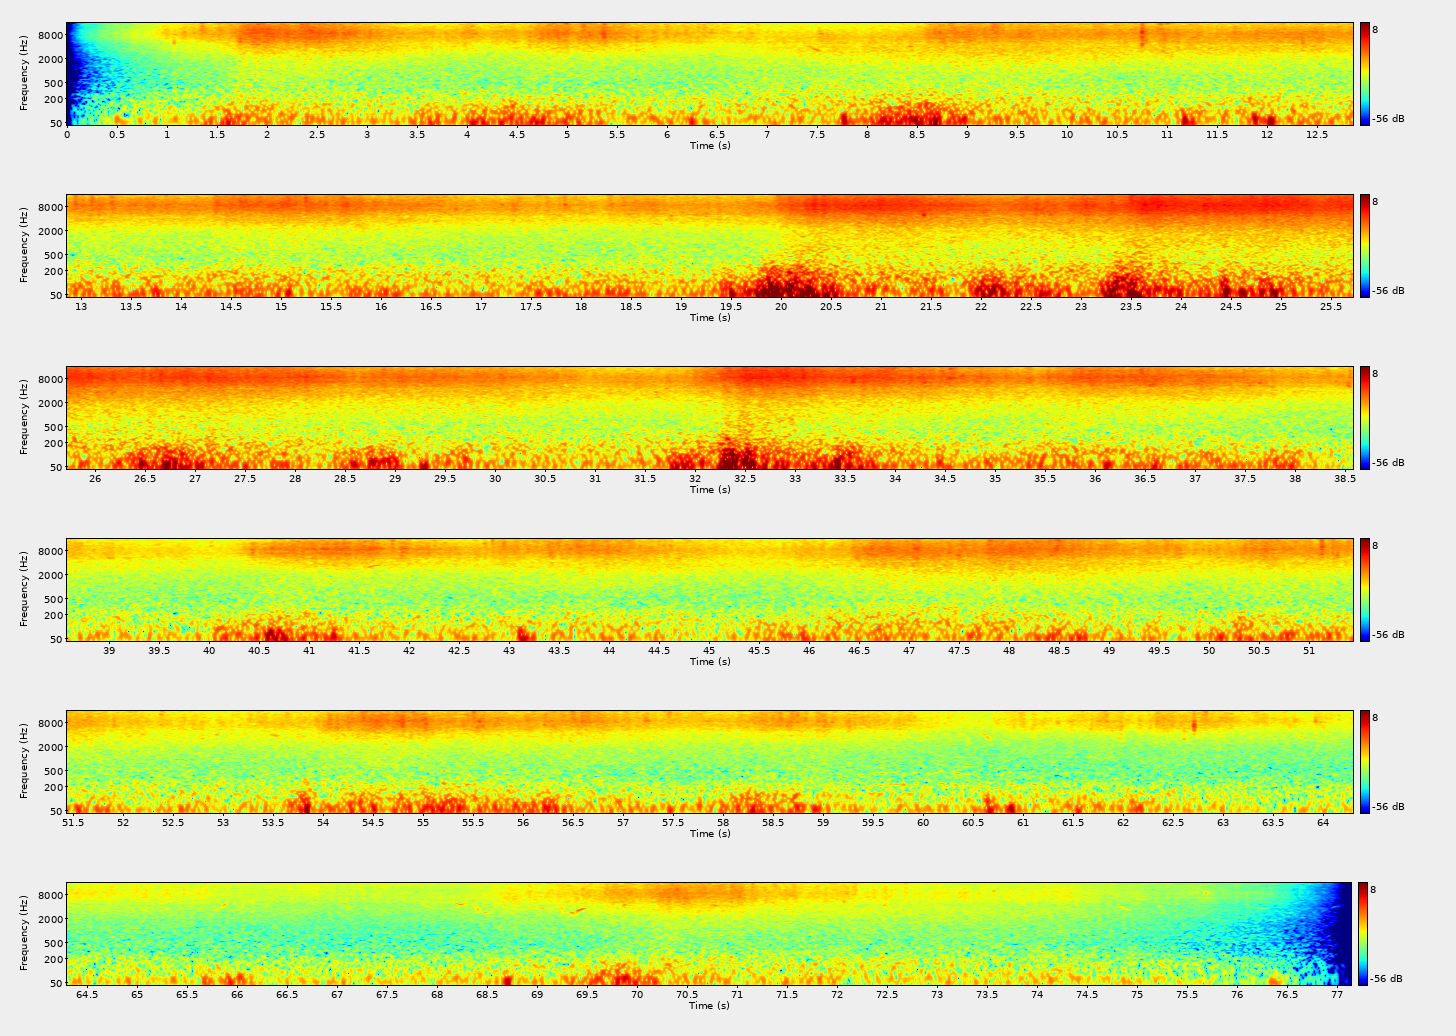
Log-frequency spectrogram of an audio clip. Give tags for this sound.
ambience; field; agriculture; exterior; nature; atmosohere; ambient; wind; atmos; farmimg; rural; field-recording

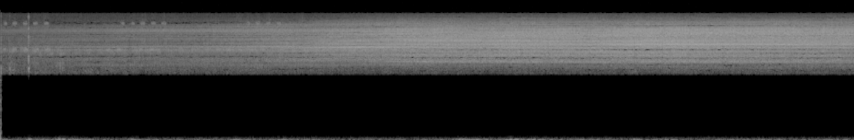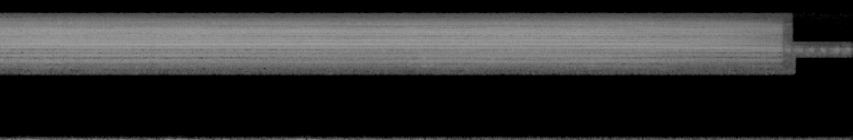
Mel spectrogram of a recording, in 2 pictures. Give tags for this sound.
ambient; bugs; buzz; china; field-recording; insects

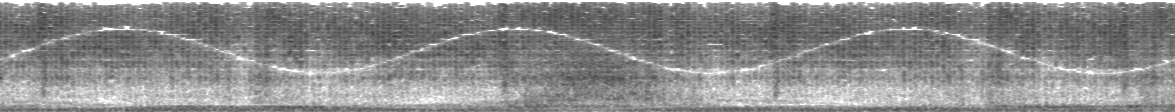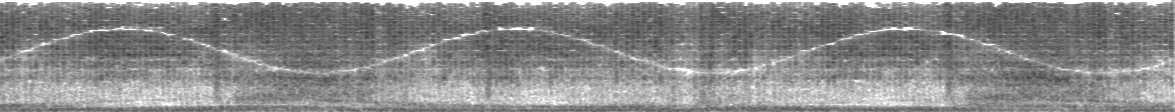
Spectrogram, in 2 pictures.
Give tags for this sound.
ambience; dark; drone; engine; horror; loop; low; mechanism; pulse; rumble; stutter; sustain

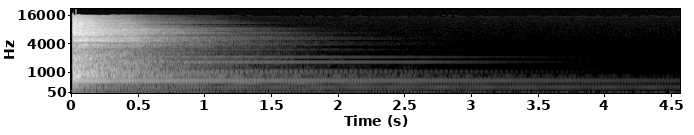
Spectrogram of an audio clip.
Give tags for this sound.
percussion; perc; cymbal; splash

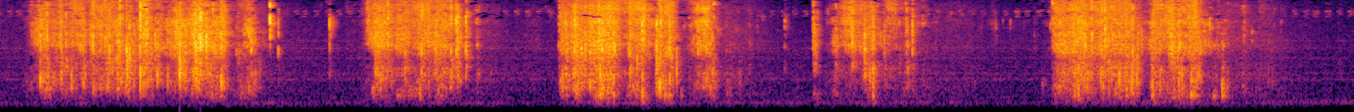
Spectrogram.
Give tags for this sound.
bag; stuffing

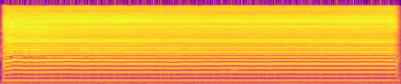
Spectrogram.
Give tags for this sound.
free; kazoo; multisample; sample; sound

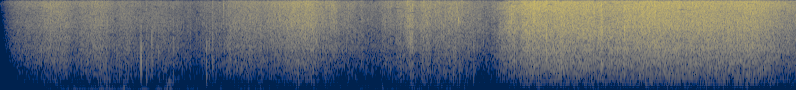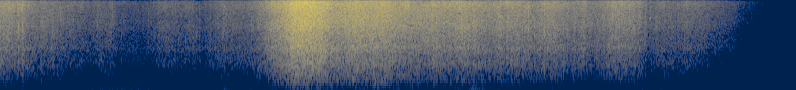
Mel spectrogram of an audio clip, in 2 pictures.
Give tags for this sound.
tree; leaves; ambience; rustling; trees; Nature; field-recording; leaf; rustle; forest

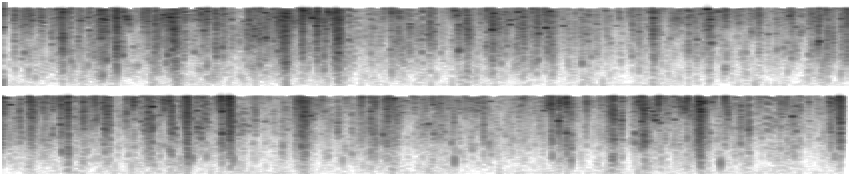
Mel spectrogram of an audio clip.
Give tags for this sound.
skipping; glitch; tape; noise; lo-fi

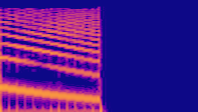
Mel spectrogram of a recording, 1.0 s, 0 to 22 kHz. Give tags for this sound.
game; Pitched; Arcade; 8-Bit; computer; school; 8bit; old; Lo-fi

